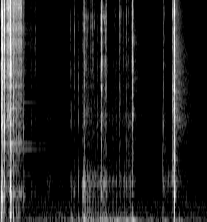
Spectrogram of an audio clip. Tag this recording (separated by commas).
Mechanisms, Camera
